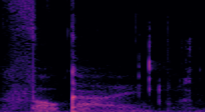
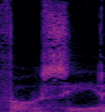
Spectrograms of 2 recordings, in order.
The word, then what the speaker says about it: foci: think this word is a few different ways to pronounce it so I'm just going to save foci some people say Fauci I think or Foe sign in a circle all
